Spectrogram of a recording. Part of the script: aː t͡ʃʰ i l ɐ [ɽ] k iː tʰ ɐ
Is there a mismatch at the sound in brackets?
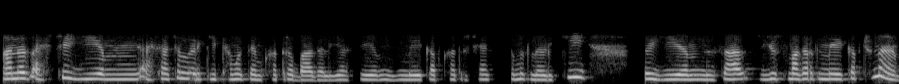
no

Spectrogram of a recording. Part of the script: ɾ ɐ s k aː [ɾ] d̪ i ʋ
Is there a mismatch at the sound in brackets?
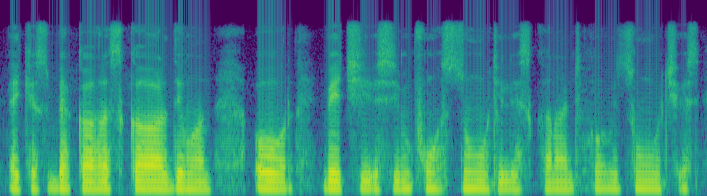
no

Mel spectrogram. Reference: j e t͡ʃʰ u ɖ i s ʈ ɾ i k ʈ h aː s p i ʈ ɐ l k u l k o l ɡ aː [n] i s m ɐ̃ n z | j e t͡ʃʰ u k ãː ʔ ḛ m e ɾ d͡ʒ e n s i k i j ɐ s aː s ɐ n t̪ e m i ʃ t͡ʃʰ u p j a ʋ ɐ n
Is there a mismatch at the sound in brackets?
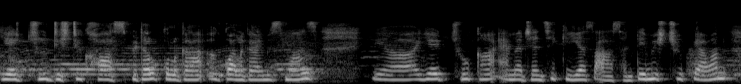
yes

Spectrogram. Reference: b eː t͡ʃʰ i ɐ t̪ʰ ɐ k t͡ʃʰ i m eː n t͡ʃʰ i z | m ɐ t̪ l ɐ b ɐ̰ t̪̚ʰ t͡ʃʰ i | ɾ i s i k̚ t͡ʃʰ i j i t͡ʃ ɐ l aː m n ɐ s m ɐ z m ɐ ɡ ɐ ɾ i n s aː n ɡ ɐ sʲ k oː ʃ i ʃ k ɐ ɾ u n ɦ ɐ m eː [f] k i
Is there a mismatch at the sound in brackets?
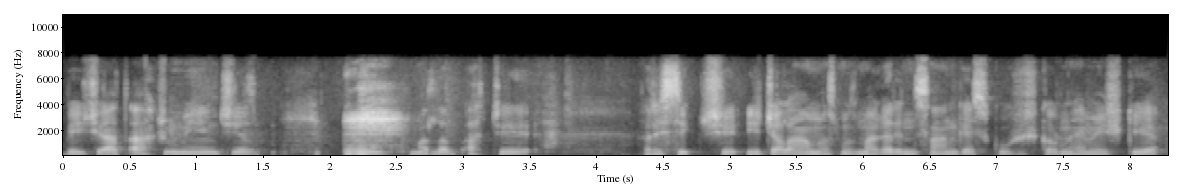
yes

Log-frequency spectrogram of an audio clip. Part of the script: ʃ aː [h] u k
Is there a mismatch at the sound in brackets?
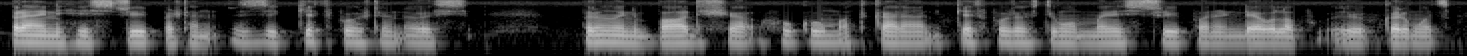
no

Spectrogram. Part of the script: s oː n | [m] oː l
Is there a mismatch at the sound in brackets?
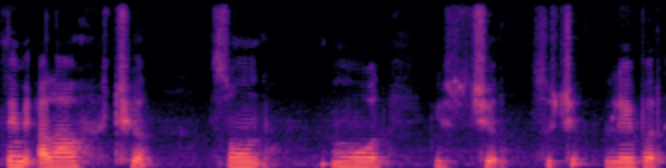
no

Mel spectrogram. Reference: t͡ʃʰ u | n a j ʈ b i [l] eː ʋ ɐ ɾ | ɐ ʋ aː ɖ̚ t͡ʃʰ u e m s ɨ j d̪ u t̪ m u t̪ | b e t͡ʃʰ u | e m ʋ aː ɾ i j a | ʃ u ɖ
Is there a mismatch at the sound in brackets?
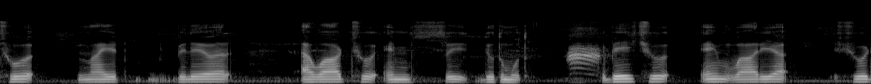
no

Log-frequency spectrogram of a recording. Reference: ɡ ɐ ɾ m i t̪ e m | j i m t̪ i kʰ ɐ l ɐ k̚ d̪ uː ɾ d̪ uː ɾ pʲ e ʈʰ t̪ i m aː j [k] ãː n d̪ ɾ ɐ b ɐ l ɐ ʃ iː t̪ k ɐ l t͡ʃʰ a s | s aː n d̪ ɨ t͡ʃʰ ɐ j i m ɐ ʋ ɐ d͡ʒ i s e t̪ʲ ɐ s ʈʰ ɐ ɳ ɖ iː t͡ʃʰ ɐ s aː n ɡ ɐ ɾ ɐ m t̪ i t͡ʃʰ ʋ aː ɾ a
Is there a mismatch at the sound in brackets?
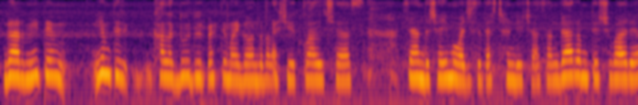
yes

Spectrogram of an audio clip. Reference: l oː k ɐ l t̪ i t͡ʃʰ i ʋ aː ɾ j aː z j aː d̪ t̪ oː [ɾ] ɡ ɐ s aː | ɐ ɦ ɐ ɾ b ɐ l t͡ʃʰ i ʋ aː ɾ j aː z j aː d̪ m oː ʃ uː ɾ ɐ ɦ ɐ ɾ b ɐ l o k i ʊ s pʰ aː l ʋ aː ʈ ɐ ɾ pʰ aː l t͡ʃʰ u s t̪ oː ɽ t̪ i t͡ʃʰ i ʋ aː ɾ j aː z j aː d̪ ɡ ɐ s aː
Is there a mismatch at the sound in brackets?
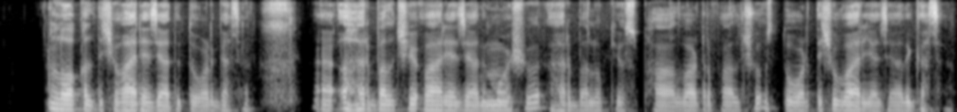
yes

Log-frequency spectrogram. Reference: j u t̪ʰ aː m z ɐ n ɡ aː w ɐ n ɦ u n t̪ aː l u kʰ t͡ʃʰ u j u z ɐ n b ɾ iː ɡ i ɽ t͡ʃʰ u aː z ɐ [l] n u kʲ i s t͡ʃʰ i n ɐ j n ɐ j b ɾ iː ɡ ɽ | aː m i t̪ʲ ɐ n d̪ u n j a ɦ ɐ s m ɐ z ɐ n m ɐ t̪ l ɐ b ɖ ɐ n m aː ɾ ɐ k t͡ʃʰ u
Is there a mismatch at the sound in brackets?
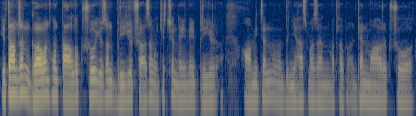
yes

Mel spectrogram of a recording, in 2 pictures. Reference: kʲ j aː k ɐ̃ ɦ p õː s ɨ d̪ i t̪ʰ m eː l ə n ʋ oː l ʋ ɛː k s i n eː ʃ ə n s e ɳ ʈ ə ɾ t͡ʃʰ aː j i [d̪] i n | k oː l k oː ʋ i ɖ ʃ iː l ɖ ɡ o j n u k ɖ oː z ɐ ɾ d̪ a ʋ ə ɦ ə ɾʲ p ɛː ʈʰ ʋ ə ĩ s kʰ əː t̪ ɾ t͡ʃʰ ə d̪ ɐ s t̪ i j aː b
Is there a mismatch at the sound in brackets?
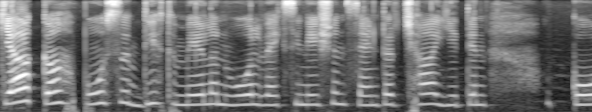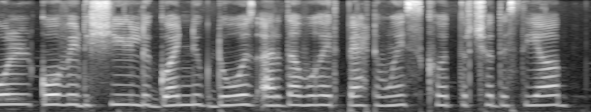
yes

